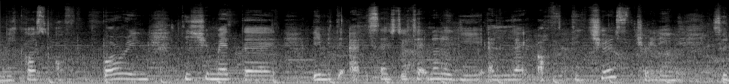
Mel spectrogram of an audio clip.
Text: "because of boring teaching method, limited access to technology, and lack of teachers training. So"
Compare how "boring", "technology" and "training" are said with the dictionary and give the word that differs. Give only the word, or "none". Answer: none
